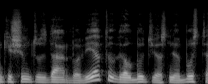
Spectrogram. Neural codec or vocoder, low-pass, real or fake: autoencoder, 48 kHz, 32 numbers a frame, DAC-VAE, trained on Japanese speech; 14.4 kHz; fake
